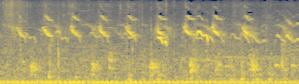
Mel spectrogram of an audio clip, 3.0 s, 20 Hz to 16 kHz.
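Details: Yellow Muscovy ducklings just hatched by a white mother, 25 in the brood, peep constantly: quick, high, falling cheeps overlapping over a low steady hum.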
